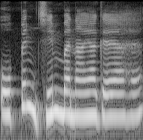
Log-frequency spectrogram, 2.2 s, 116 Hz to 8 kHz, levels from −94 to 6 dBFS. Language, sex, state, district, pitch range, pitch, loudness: Hindi, female, Uttar Pradesh, Lucknow, 235-250 Hz, 245 Hz, -13 LUFS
